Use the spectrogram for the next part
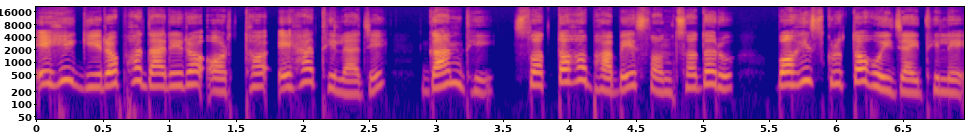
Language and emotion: Odia, neutral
